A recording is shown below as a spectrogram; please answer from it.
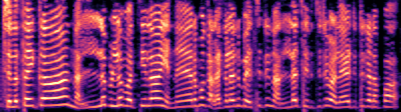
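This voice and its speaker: Chipmunk-high gossiping women. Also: dry recording, studio quality, exaggerated voice. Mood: gossipy. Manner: excited, gossipy, rapid chatter. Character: chattering gossiping village women neighbours. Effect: sped-up high-pitched cartoon voice.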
